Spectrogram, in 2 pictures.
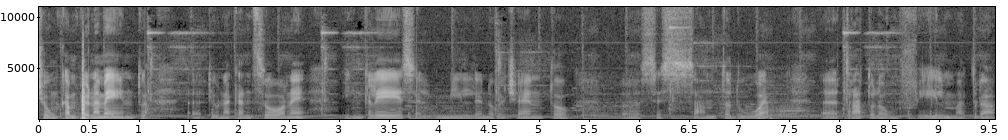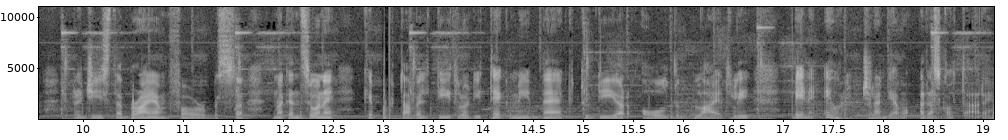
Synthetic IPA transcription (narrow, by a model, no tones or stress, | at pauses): t͡ʃɛuŋkampjonament̪o | d̪iunakant̪soːne | iŋɡleːzelmilːenːɔvet͡ʃɛnt̪o | sesːa̰nt̪ad̪uːe | t̪ɾat̪ːod̪auɱfilmt̪od̪a | red͡ʒist̪abɾajanfɔrbs | unakant̪soːne | k̟eport̪aːvailt̪iːt̪olod̪it̪ɛkːmibɛkt̪ud̪irɔld̪bla̰jt̪li | bɛ̰ːnḛʔeoːɾat͡ʃeland̪ja̰ːmo̰ad̪asko̰lt̪ʰa̰ːɾḛ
